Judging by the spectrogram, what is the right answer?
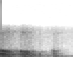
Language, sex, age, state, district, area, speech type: Bodo, male, 18-30, Assam, Baksa, urban, conversation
